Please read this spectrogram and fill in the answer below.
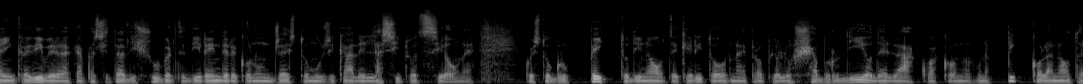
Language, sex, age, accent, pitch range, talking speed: Italian, male, 50-69, native, 80-105 Hz, 160 wpm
